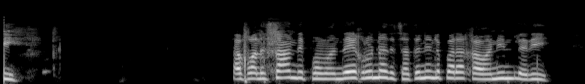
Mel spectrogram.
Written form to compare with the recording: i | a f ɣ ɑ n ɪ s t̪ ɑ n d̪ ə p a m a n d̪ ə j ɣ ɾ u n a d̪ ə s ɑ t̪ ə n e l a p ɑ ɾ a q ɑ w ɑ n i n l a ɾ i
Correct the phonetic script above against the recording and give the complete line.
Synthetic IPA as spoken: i | a f ɣ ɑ n ɪ s t̪ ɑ n d̪ ə p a m a n d̪ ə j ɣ ɾ u n a d̪ ə s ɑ t̪ ə n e l a p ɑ ɾ a q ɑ w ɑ n i n l a ɾ i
